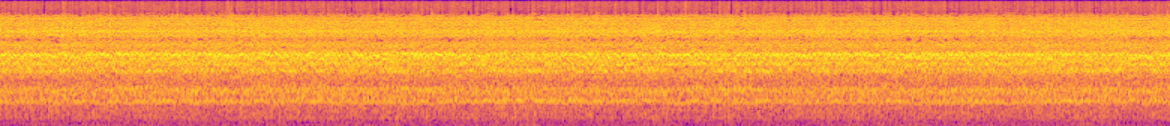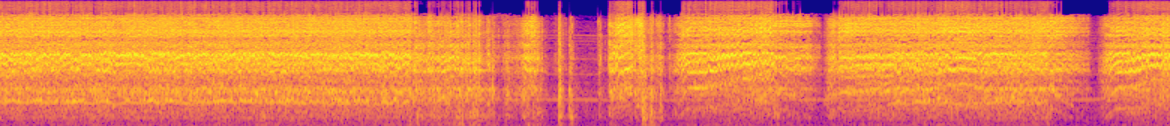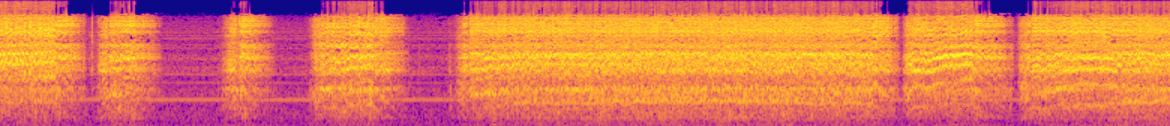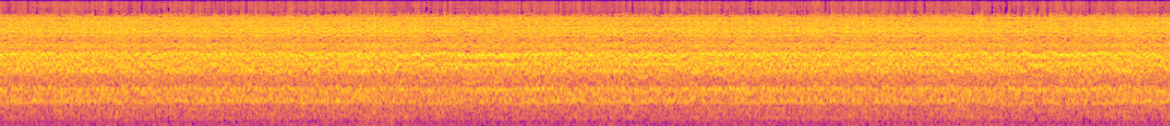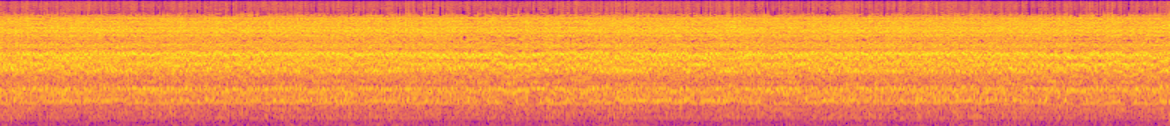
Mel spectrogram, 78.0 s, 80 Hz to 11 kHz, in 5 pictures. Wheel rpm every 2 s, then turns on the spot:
160, 160, 160, 160, 160, 160, 160, 160, 160, 160, 130, 50, 100, 100, 130, 100, 50, 40, 60, 150, 160, 120, 110, 160, 160, 160, 150, 150, 160, 170, 150, 160, 160, 160, 150, 160, 160, 160, 150.
42-44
